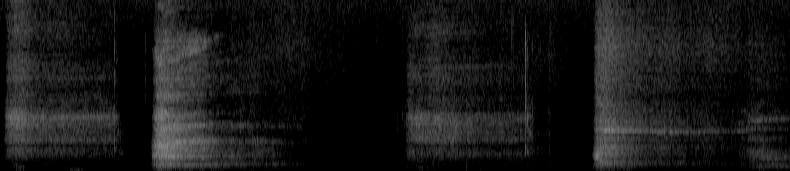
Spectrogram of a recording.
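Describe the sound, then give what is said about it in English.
Four slow, deep breaths, each a long airy rush of air with quiet gaps between, soft and steady, heard on their own without talk. “Okay, deep breaths.”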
